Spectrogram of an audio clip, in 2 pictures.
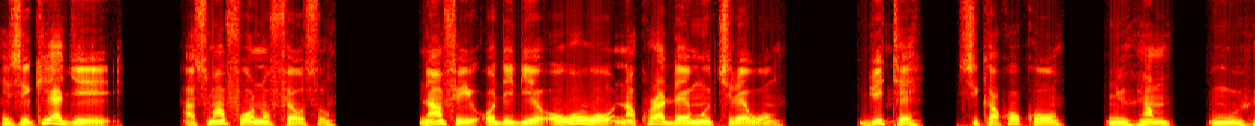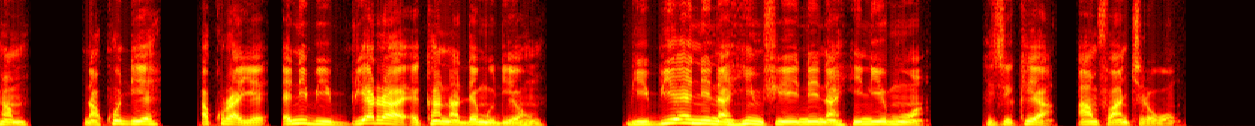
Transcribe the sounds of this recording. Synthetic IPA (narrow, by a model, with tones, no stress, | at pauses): he˨s̬e˨kʰi˦a˨d͡ʑɪ˨ | a˨sʊ˨˦mã˦fʊ˨˦ɔ˦nʊ̃˦fɛ˦wʊ˦sʊ˦ | nã˨˦fe˨i˨ʔɔ˨dɪ˨dɪ˨ɛ˨ʔɔ˨wɔ˦wɔ˨nã˨kʰʊ˦ɾa˨dɛ˦mʊ̃˦t͡ɕʰɪ˨ɾɛ˦wɔ̃˨n | d͡ʑᶣɪ˦tʰɛ˨ | si˨kʰa˨kʰɔ˦kʰɔː˨˦˨ | nũ˨hᶣã˦m | ŋ̩˨ŋũ˨hᶣã˦m | nã˨kʰʊ̃˦dɪ˦ɛ˦ | a˦kʰʊ˦ɾa˨jɛ˦ɛ˦nɪ̃˦bi˨bi˦a˦ɾa˦a˨ɛ˨kʰã˦nã˨dɛ˦mʊ̃˨dɪ˨ɛ˦ɦʊ̃˦ | biː˨bi˦a˦nɪ̃˦nã˨ɦĩ˦m̩˨fi˦e˦nɪ̃˦nã˨hĩ˦nĩ˦e˦mũ˦a̰˨ | he˨s̬e˨kʰi˦a̰˨ | ã˦m̩˦fã˦ɲ̩˦t͡ɕʰɪ˨ɾɛ˨wɔ̰̃˨n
